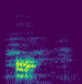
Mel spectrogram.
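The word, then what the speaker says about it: を: Plus, this is, if the wo is used as particle, it is pronounced as o.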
